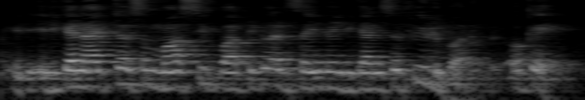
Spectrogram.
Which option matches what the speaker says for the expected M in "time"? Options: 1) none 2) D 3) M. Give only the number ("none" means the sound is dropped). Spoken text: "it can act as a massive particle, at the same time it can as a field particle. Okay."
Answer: 1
